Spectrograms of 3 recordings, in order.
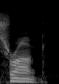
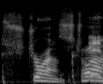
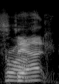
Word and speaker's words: Strunk: I think I'm saying her last name wrong. Amy Adams Strunk. There's a T in there. Yeah, yes. Strunk. See, someone just said, it sounds like you're saying shrunk, Matt. And I'm like, oh, I am.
